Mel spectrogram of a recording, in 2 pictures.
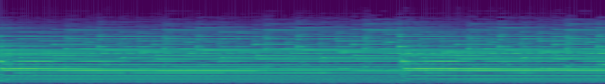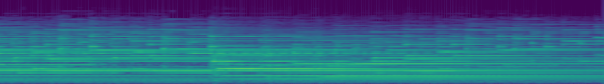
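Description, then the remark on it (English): Carillon bells at Longwood Gardens ring out together in a sustained, resonant wash of overlapping tones, with fresh strikes around every three seconds, loud and full, with no voices. “sets of bells played together on an instrument known as a carillon, played here by Lisa Loney for a recording at Longwood Gardens”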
